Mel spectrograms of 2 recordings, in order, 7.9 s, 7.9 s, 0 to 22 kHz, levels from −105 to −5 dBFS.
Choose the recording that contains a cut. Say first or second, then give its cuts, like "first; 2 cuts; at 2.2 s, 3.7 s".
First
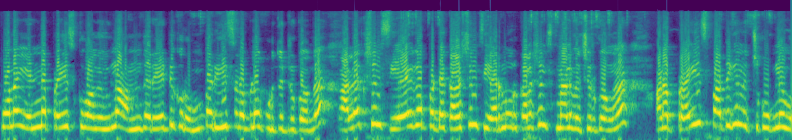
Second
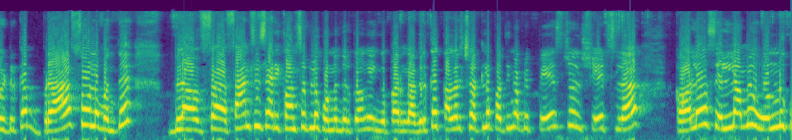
first; 1 cut; at 3.3 s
